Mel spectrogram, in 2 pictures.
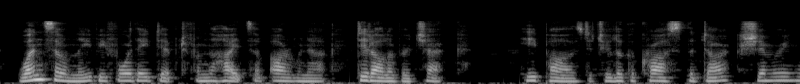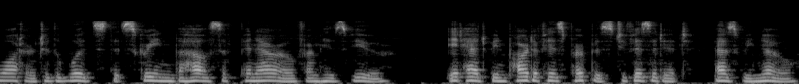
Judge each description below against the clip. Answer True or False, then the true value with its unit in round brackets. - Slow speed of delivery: False (175 wpm)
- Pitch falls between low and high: True (160 Hz)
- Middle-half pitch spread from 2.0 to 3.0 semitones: True (2.4 semitones)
